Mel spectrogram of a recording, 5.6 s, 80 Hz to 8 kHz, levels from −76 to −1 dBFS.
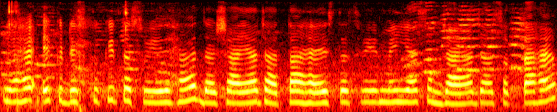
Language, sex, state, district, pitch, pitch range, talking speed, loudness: Hindi, female, Haryana, Rohtak, 275 Hz, 260-285 Hz, 185 wpm, -14 LUFS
